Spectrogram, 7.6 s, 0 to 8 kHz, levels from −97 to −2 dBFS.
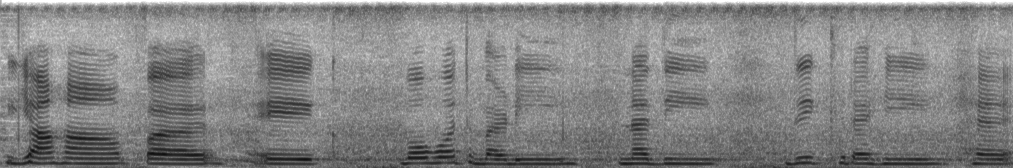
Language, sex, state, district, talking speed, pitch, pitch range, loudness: Hindi, female, Haryana, Jhajjar, 70 wpm, 225 Hz, 220-240 Hz, -17 LUFS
